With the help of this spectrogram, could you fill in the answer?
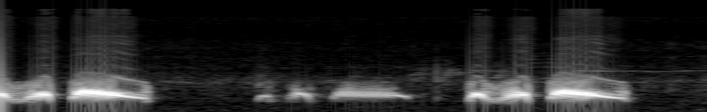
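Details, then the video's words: Wild spotted dove giving the 'thúc gù' coo, Vietnam: three soft hooting phrases, the outer two strong with a wavering start and a drawn-out falling coo, the middle one quieter and shorter, no other sounds heard. "chim cu gáy thúc gù bài bản, chim cu gáy đất thúc gù ngoài tự nhiên"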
